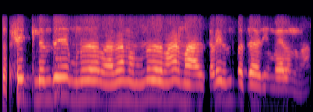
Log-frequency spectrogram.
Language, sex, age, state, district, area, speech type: Tamil, male, 30-45, Tamil Nadu, Nagapattinam, rural, conversation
